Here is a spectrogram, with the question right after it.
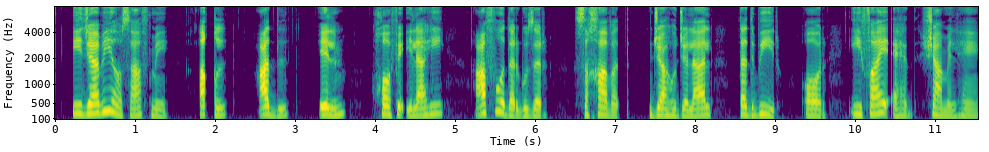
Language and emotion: Urdu, neutral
